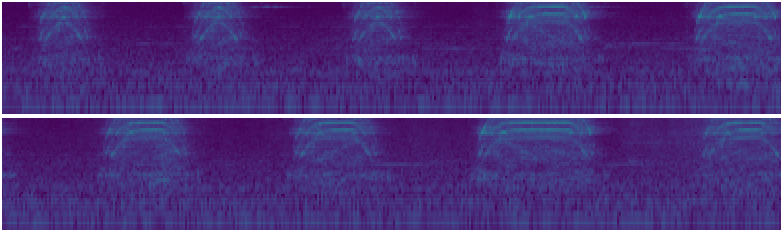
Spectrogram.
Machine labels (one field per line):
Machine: slide rail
